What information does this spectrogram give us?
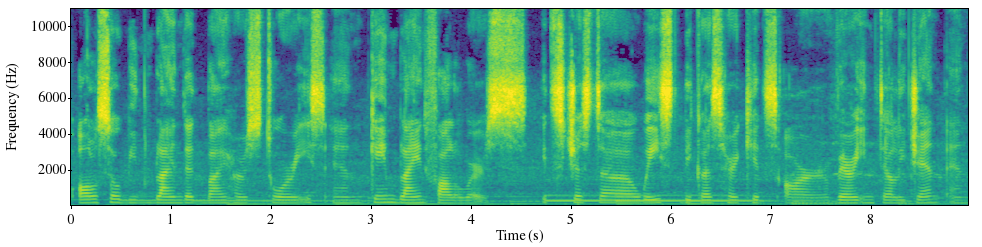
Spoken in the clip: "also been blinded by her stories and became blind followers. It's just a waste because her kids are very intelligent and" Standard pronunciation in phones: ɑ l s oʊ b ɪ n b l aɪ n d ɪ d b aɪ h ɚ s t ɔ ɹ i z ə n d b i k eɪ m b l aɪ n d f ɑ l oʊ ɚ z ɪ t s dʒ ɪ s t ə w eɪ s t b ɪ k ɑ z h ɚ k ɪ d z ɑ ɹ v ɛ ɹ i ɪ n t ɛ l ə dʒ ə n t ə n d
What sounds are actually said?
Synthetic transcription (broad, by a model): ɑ l s oʊ b ɪ n b l aɪ n d ɪ d b aɪ h ɚ s t ɔ ɹ i s ə n d k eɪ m b l aɪ n d f ɑ l oʊ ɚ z ɪ t s dʒ ɪ s t ə w eɪ s t b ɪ k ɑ s h ɚ k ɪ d s ɑ ɹ v ɛ ɹ i ɪ n t ɛ l ə dʒ ə n t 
